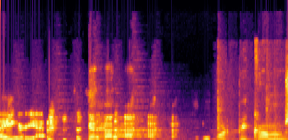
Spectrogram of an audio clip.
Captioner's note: laughter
